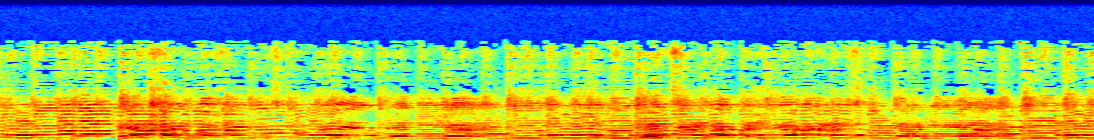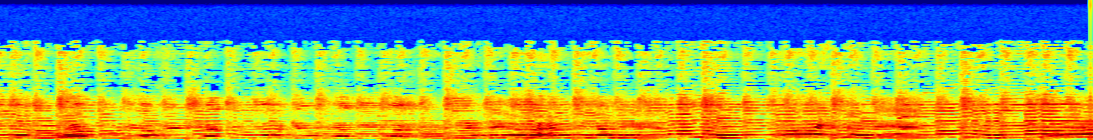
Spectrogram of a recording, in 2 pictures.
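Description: Violin held upright and bowed, playing a melody full of slides and ornaments over a steady percussion beat.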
